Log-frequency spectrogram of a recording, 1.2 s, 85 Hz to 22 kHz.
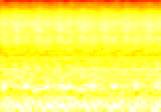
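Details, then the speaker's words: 1941 Chevrolet truck idling with a slight miss: light, quick tapping over the idle, even with engine speed; could be lifters, but owner says it's the mechanical fuel pump tapping. "but it's not it's the fuel pump that Taps that's what that is"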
